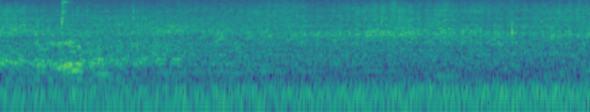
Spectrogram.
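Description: Piper Super Cub's engine and propeller running steadily as the plane moves low along the runway.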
